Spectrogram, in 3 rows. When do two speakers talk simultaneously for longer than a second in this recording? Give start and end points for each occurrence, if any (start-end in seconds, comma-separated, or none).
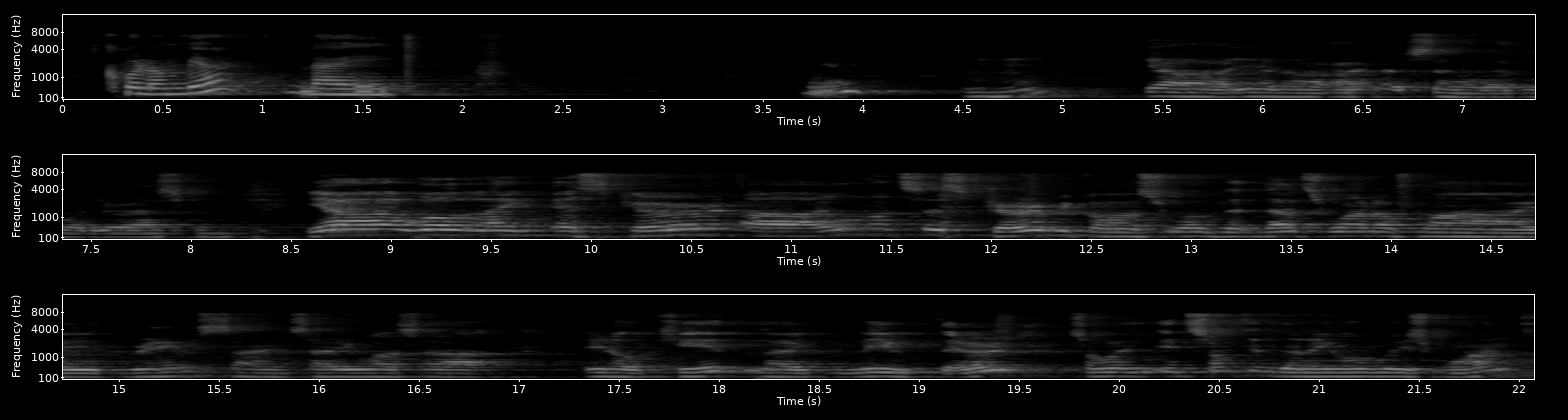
none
